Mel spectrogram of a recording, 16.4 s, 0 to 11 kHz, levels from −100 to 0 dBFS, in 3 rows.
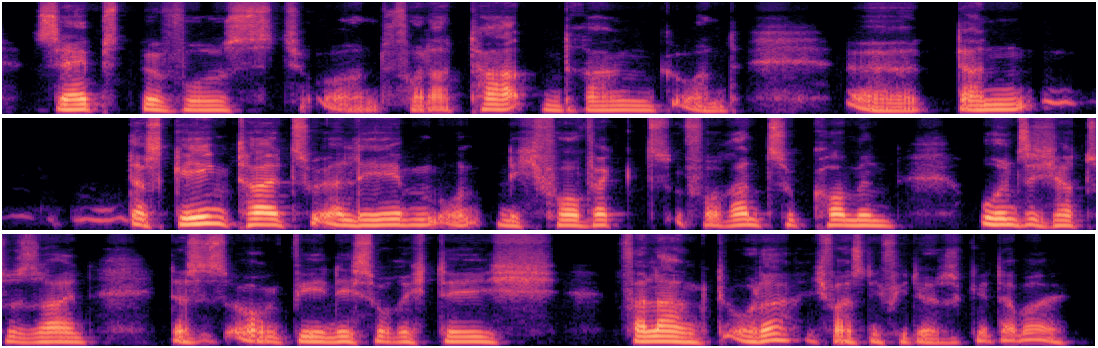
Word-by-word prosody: selbstbewusst 140 -4 0
und - - -11
voller 70 -1 -6
Tatendrang. 130 -4 -3
Und, - - -9 0.5
äh, 110 - -4 0.2
dann 145 +3 0 0.9
das - - +1
Gegenteil 180 -3 +8
zu - - -3
erleben 160 +1 +2
und - - -7
nicht 140 -5 -5
vorweg 155 0 +2
z - - -8
voranzukommen, 155 -2 0 0.4
unsicher 165 -5 +2
zu 145 - -6
sein, 135 0 -1 0.4
dass 120 - -2
es 155 - -4
irgendwie 145 -1 -1
nicht 145 0 0
so 150 - -2
richtig 140 - -3 0.3
verlangt, 150 -5 +4
oder? 165 +5 +1
Ich 150 -3 -10
weiß 115 - -2
nicht, 120 - -9
wie - - -8
dir 115 - -5
das 115 +1 -12
geht - - -10
dabei. 100 +4 -5
145 Hz, 130 wpm, -23 LUFS, 130-155 Hz, 0.9 s, Gegenteil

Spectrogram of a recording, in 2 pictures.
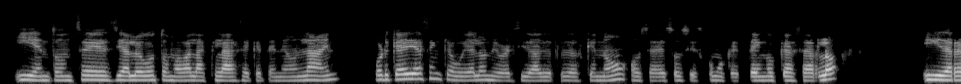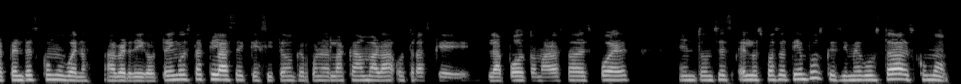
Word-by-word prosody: y 215 0 +3
entonces 195 +1 0
ya 200 -1 +3
luego 200 +1 +3
tomaba 190 -1 -1
la 185 -1 -1
clase 180 -1 -1
que 175 - -10
tenía 175 0 -10
online, 200 +4 0 0.3
porque, 225 +1 -1
hay 240 +1 +7
días 250 +1 +4
en 255 -2 -5
que 225 -2 -8
voy 190 -1 -4
a - - -3
la 205 +1 -2
universidad, 180 -2 -4
y - - -5
otros 185 +1 -11
días 180 -1 -7
que - - -9
no, 205 +6 -2
o 185 - -6
sea, 175 0 -7
eso 175 +2 -7
sí 180 - -9
es - - -19
como 190 -1 -7
que 175 - -7
tengo 185 0 0
que 190 - -3
hacerlo. 185 +7 +3 0.8
Y 215 -1 +6
de 200 -1 +8
repente 200 +2 +3
es 210 - -1
como, 220 -2 +1
bueno, 180 -4 +1
a 180 - 0
ver, 180 -1 +3
digo, 170 -1 +1
tengo 215 +6 +2
esta 230 +2 -1
clase 215 -2 +4
que 190 - -7
sí 185 +1 -8
tengo 190 0 -4
que 190 0 -5
poner 190 0 -5
la 195 0 -2
cámara, 195 -1 +1
otras 185 -1 -6
que 165 -3 -6 0.2
la 175 -1 +1
puedo 190 0 +1
tomar 175 -1 -3
hasta 190 +2 -2
después. 200 +2 +1 0.4
Entonces, 200 +1 -2
en 205 - +2
los 210 -1 0
pasatiempos 235 +6 +1
que 215 -3 -2
sí 195 +1 -2
me 205 +1 +2
gusta 215 +4 +5
es 220 - -3
como 210 -4 0
195 Hz, 220 wpm, -23 LUFS, 185-210 Hz, 0.8 s, de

